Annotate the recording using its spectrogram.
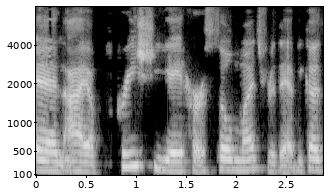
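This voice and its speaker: This is an ordinary speaking voice, and its pitch variation is ordinary too. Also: woman. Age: 60s. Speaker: domestic violence survivor and author. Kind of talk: interview testimony.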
